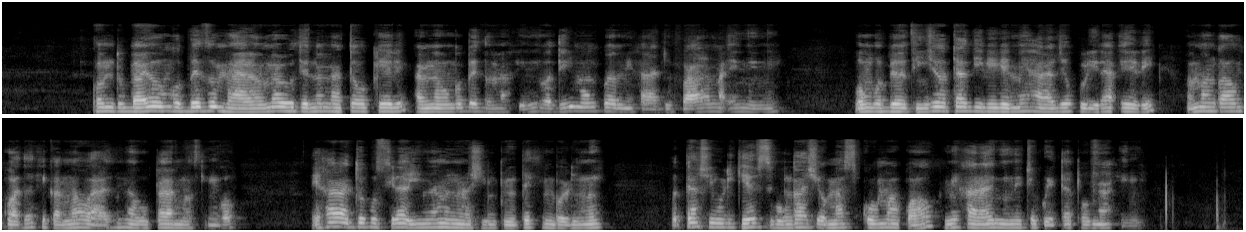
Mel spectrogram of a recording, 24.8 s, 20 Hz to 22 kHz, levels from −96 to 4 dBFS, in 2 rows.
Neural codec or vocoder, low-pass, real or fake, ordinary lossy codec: codec, 44.1 kHz, 2.6 kbps, SNAC; 9.9 kHz; fake; AAC, 48 kbps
